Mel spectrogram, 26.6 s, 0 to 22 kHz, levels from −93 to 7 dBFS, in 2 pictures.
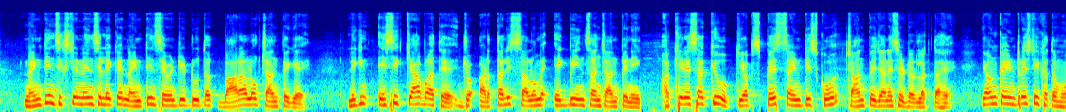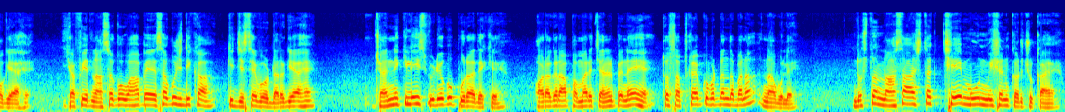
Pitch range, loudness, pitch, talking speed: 145-195 Hz, -11 LUFS, 170 Hz, 220 wpm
